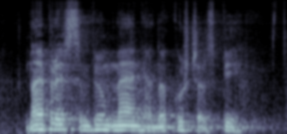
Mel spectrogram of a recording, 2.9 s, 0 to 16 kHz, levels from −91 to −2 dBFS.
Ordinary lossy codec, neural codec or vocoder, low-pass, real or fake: Opus, 24 kbps; vocoder, 44.1 kHz, 128 mel bands, Pupu-Vocoder; 14.4 kHz; fake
